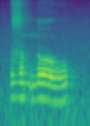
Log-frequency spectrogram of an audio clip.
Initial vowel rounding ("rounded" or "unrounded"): unrounded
